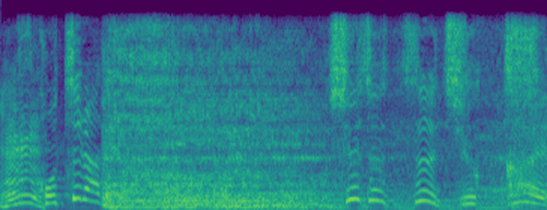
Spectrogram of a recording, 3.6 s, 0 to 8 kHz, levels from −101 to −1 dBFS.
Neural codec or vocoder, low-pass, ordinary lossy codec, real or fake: codec, 16 kHz, 16 kbps, FunCodec, trained on Chinese and English, 50 frames a second; 7.2 kHz; none; fake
